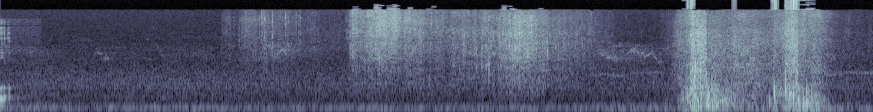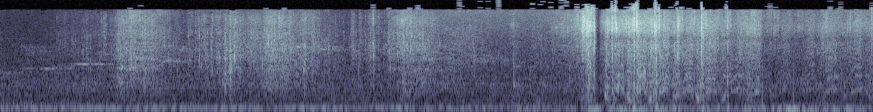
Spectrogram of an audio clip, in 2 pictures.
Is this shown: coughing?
no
